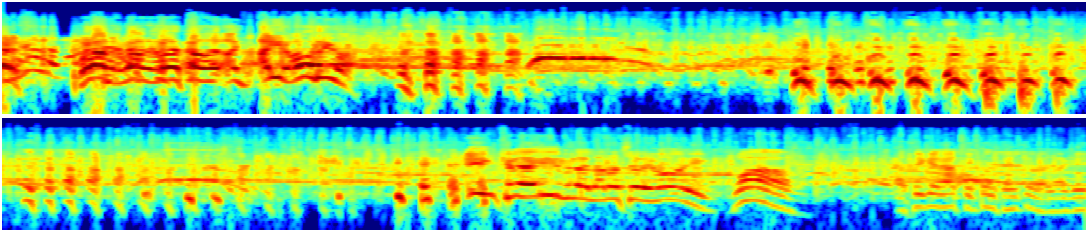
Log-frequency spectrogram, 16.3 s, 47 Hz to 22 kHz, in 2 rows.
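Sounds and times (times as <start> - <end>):
overlapping cheering voices: 0.0 - 16.2
speech: 1.3 - 4.2, 5.9 - 9.6, 11.6 - 16.2
crowd applauding: 1.4 - 16.2
bursts of laughter: 2.8 - 4.3, 5.2 - 12.2.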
